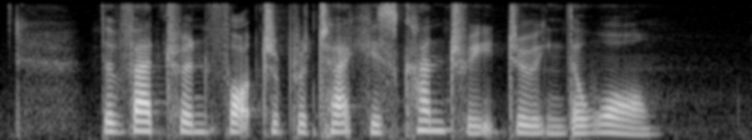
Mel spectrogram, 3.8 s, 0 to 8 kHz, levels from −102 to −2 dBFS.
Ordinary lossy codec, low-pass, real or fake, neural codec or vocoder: none; 7.2 kHz; real; none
